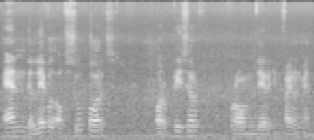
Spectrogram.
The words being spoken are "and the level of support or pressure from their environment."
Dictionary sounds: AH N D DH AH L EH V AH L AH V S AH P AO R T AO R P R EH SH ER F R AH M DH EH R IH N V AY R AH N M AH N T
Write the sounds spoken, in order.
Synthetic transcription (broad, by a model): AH N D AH L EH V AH L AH F S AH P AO R T AO R P R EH S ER F R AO M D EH R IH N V AY R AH N M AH N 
